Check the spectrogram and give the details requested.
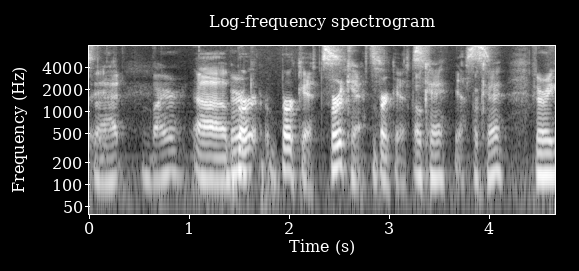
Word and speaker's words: Byrkit: How would you pronounce that? Byrkit.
